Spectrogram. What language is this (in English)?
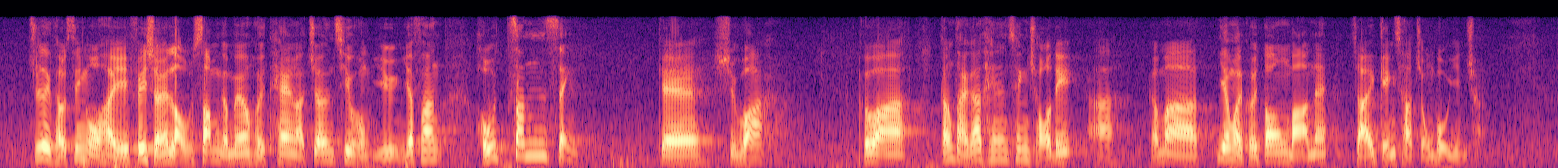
Cantonese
